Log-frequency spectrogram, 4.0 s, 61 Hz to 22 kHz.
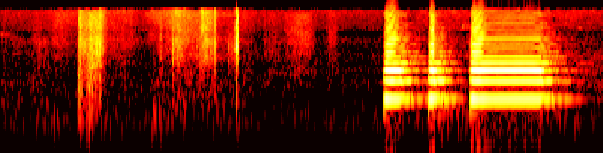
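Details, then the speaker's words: Original factory horn on a 2007 Kawasaki Vulcan 1600 before replacement with a Stebel air horn: three short thin single-pitch beeps cutting in and out cleanly; works but sounds weak, hard to hear over the pipes. "all right we're going to change the horn on the 2007 Kawasaki Vulcan 1600 it's the original and this is what it sounds"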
